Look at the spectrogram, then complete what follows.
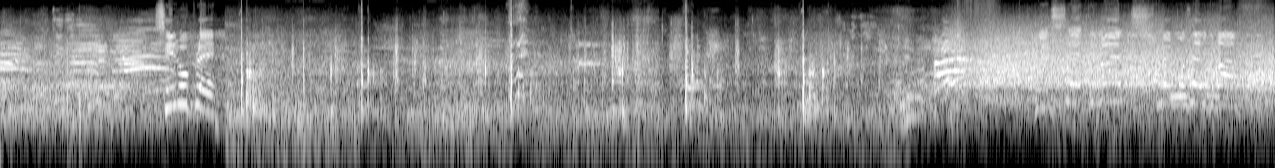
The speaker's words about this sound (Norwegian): Og Her er det altså en feil fra Hingis, og likevel så jubler publikum som gale når Steffi Graff vinner den kampen.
